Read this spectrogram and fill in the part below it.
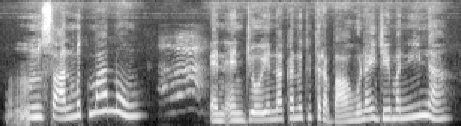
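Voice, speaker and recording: A woman playing a caring, cautious younger woman in an Ilocano radio drama, concerned and gently questioning. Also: high voice, very animated, moderate pace, soft background music.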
